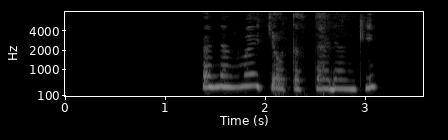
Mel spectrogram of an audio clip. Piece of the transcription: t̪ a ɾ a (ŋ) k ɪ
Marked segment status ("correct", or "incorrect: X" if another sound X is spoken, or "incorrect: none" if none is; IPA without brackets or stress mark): correct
